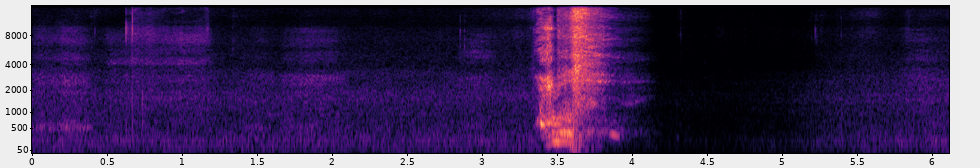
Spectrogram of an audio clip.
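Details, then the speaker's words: Sneezing after getting home from a gym workout in spring. Nose is itching, with heavy breathing, and the person suspects outdoor plants are the trigger. A single loud, explosive sneeze over quiet room noise, then brief silence. "My nose is itching because breathing heavy because I just got done working out. I need tissue."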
